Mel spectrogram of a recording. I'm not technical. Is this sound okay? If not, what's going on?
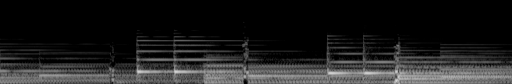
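No. Pieces of the MP3 file went missing, most likely breaking its bit reservoir, so brief chirps or gaps jump ahead at 1.09, 2.42 and 3.93 seconds.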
